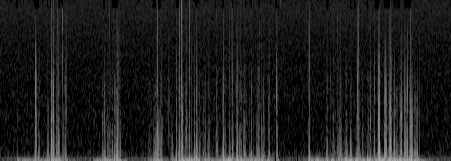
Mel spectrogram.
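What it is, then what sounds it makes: Silicone ear of a binaural microphone, probed and scraped. A thin, pointed metal sculpting tool with a wooden handle, held by fingers with long pink nails, scratches and pokes inside the canal of a white silicone ear on a block-shaped binaural microphone. Bursts of deep, thudding, rumbling scrapes come in uneven clusters, with short bright clicks on top, separated by brief quiet gaps.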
